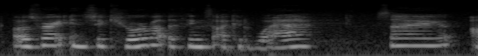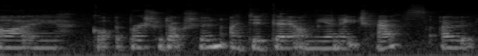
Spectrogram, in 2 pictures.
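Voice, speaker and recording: A woman's voice: on the high side, gravelly, slight background noise. A young woman with a southern English accent chats informally in a casual Q&A vlog, often saying "like" and "obviously". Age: young adult. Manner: chatty, informal, frequent "like" and "obviously". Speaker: vlogger answering viewer questions. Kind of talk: casual Q&A chat to camera.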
